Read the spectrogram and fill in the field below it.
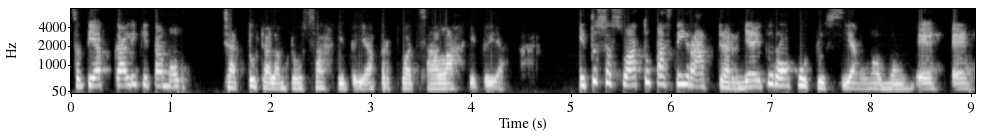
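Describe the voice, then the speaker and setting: Husky-voiced woman preaching over video call. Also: medium pitch, normal speed, no room sound. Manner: lively storytelling, addresses listeners directly. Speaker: evangelist preacher.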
